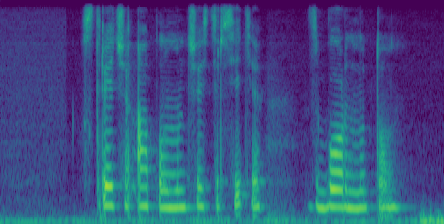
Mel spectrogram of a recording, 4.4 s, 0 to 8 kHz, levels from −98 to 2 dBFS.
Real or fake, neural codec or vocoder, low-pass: fake; autoencoder, 48 kHz, 128 numbers a frame, DAC-VAE, trained on Japanese speech; 7.2 kHz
